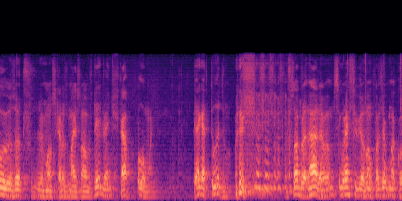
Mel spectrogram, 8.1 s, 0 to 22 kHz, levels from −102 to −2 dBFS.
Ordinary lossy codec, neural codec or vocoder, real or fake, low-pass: none; vocoder, 24 kHz, 100 mel bands, Vocos; fake; 7.2 kHz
